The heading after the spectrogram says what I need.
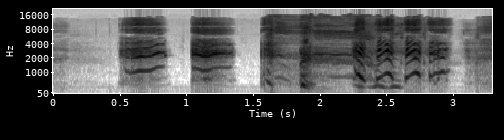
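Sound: voice imitating a dolphin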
